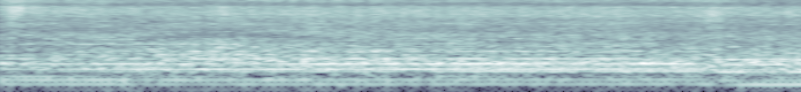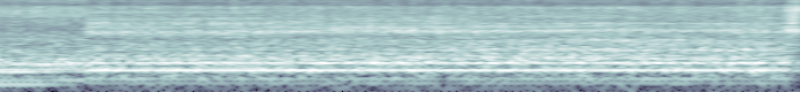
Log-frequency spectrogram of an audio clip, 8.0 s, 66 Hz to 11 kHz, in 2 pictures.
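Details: 1991 all-steel MTD 8hp chipper/shredder, a dump find with a Tecumseh HM80 cast-iron-sleeve engine, running after a new wheel and carb adjustment. Steady, busy drone as material feeds through, pitch sagging slightly and recovering; runs strong under load.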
